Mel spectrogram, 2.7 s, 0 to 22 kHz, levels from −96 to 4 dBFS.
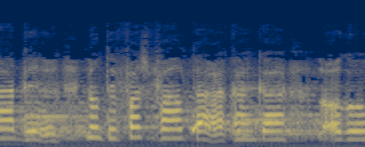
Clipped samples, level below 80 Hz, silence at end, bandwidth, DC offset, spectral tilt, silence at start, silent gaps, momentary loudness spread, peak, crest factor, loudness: under 0.1%; -68 dBFS; 0 s; 5.8 kHz; under 0.1%; -5.5 dB/octave; 0 s; none; 5 LU; -4 dBFS; 16 dB; -21 LUFS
